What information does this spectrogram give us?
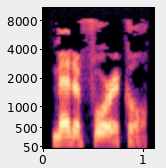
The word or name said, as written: metaphorical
